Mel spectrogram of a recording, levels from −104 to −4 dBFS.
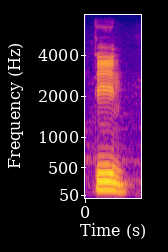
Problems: none marked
